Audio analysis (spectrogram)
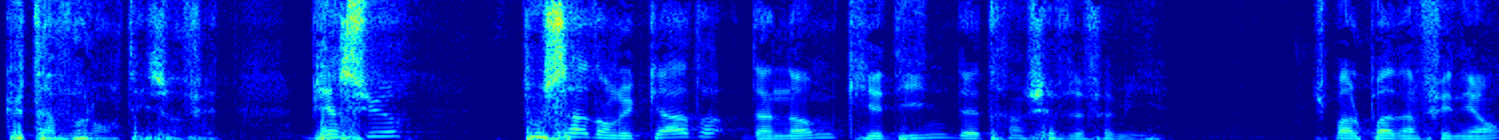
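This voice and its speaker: The speech has a dark, mellow tone, somewhat breathy, at a moderate pace with lively intonation, big swings in loudness and long, frequent pauses. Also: man, fairly high pitch for a man. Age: 60s. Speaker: preacher. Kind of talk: sermon.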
